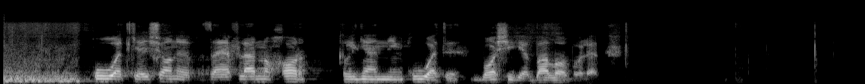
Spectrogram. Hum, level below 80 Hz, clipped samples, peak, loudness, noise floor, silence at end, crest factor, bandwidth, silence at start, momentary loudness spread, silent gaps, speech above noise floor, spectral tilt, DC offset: none; -64 dBFS; under 0.1%; -4 dBFS; -23 LUFS; -69 dBFS; 2.45 s; 20 dB; 7.8 kHz; 0.05 s; 12 LU; none; 46 dB; -5 dB/octave; under 0.1%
